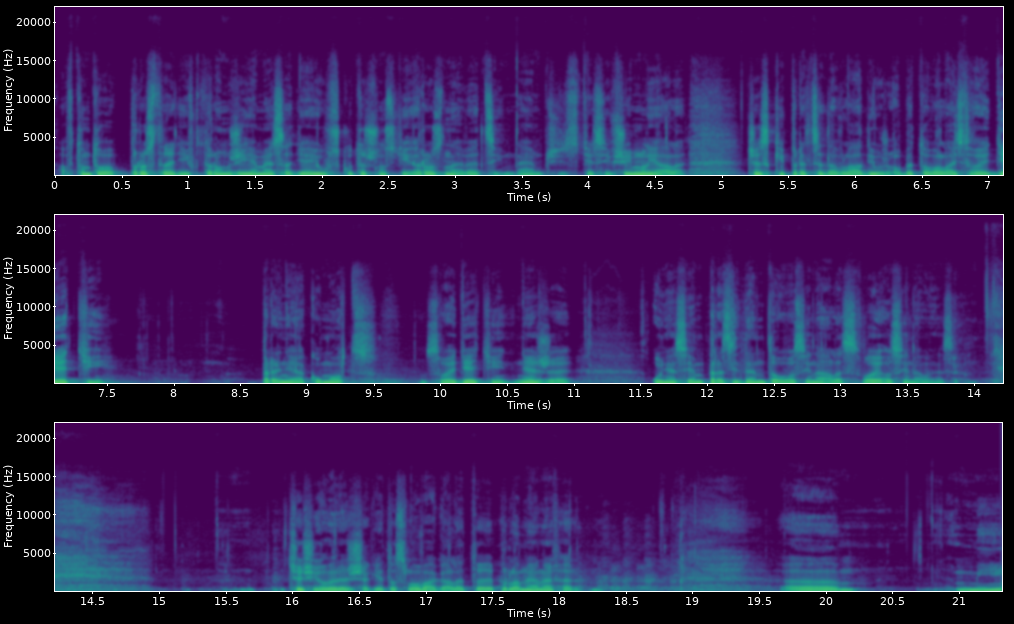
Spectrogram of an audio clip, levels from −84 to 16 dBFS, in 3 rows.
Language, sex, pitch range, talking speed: Slovak, male, 115-140 Hz, 155 wpm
